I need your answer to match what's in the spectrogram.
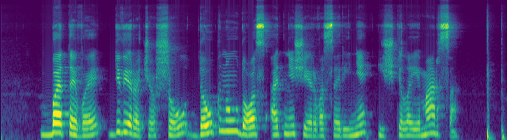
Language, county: Lithuanian, Kaunas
